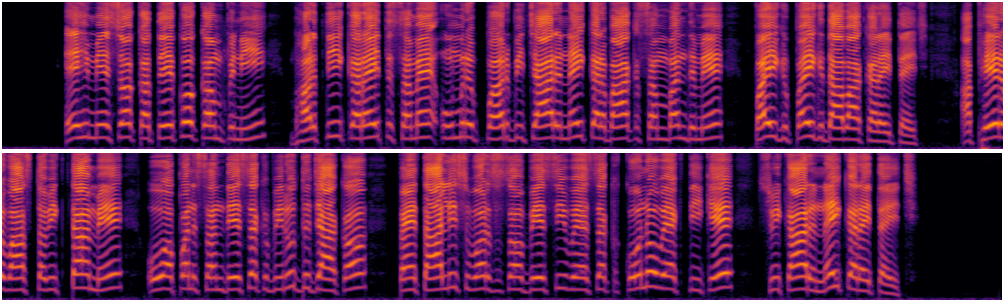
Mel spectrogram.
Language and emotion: Maithili, disgusted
